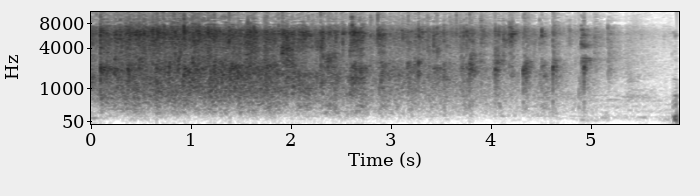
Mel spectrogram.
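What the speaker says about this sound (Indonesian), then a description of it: "Beri aplaus kita semua." Audience applause at an Indonesian Islamic school event, a dense sustained clapping from a large crowd that thins into scattered individual claps near the end, with a voice speaking over it.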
